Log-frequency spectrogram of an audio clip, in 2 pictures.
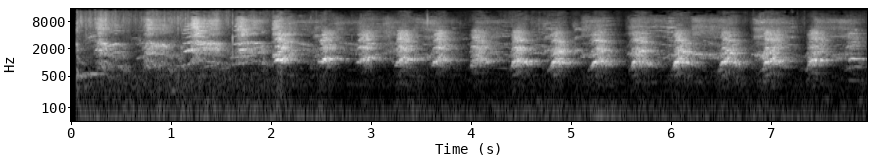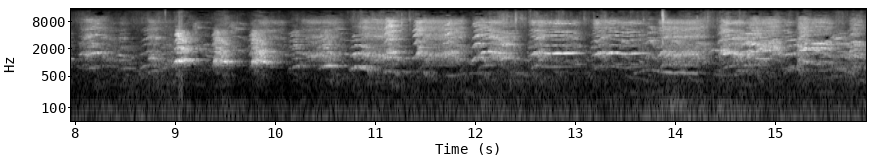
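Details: Shih Tzu barking in a long, loud, steady series of sharp, bright barks, roughly two to three every second, continuing without pause and growing slightly rougher toward the end.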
